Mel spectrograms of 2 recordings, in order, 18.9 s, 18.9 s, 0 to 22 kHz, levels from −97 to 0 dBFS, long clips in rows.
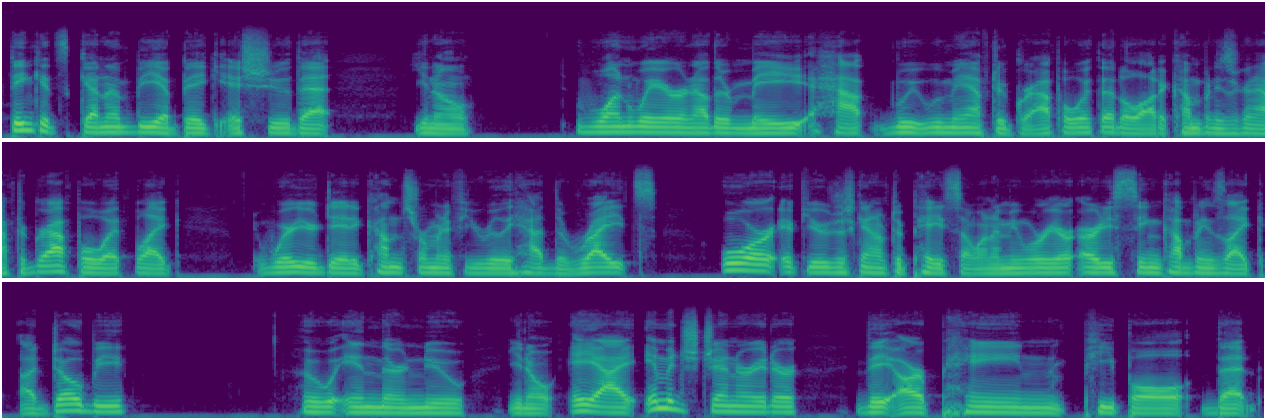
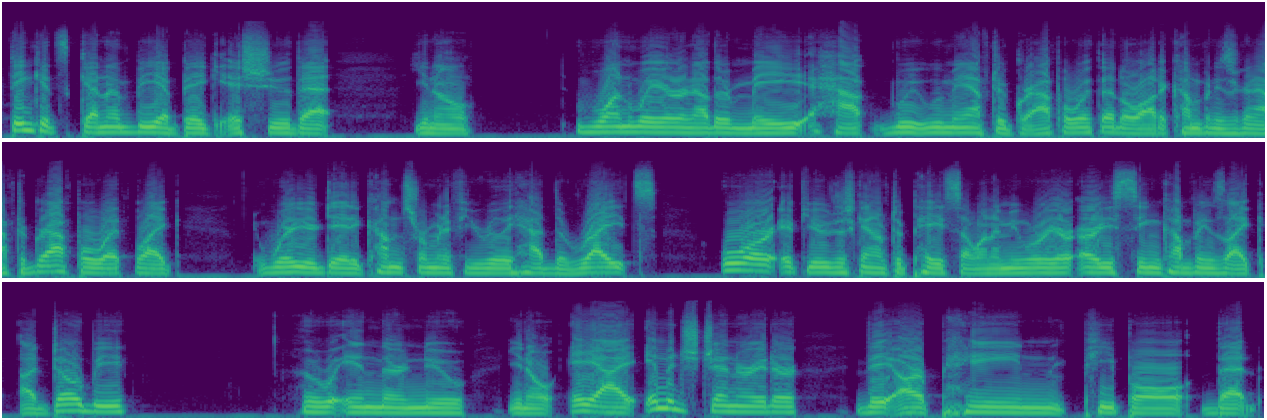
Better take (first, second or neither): first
